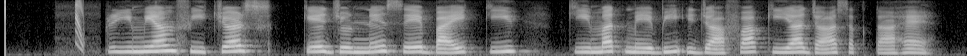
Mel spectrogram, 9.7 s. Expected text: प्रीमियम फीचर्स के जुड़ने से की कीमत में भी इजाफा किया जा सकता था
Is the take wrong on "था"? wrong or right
wrong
